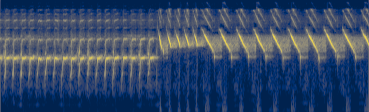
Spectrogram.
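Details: Canary singing a long roll used for song tutoring: a fast even trill of identical notes, then a higher, slightly slower run of bright repeated notes, steady and continuous.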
